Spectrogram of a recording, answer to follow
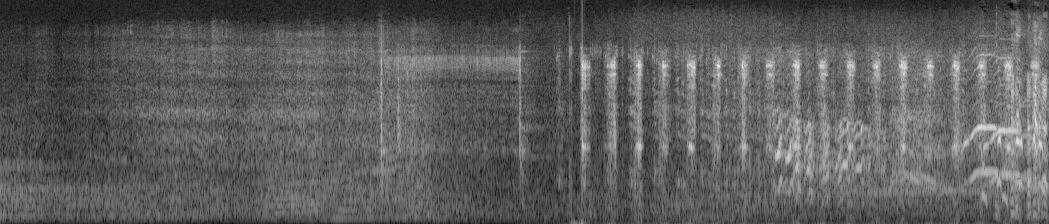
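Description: A clockwork timer on a time bomb being set: a couple of single clicks, then quick, even ticking from about six seconds in. Laughter joins near the end.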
